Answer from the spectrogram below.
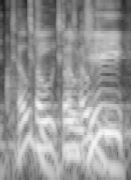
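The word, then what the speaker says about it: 杜氏: Is that how you pronounce it? Toji? Yeah. Toji.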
